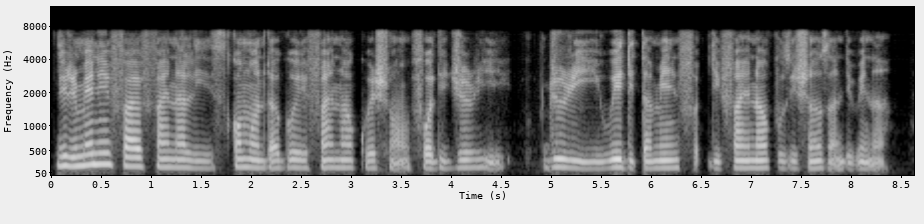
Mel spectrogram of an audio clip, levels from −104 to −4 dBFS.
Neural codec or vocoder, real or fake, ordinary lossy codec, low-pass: codec, 16 kHz, 8 kbps, FunCodec, trained on Chinese and English, 25 frames a second; fake; none; 7.2 kHz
